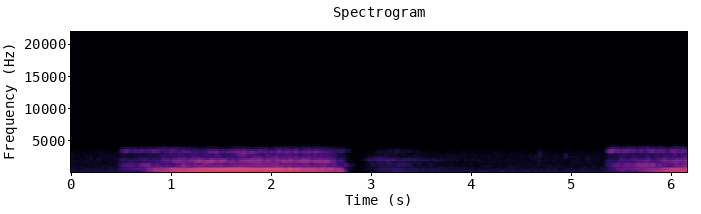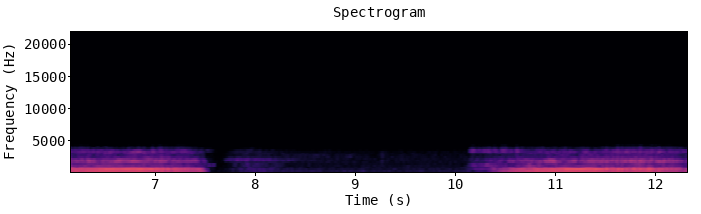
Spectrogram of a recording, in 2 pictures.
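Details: Husband snoring loudly every night: three loud, rumbling, vibrating snores at about 13 a minute, each followed by a short quiet breath out; heavy snoring.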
